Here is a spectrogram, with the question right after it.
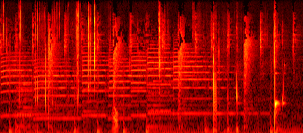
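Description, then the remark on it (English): A single crisp, loud cork pop from a Belle Meade bourbon bottle lands near the end over a soft, steady bed of background music with light rhythmic taps. “So let's pop this thing and see what it tastes like before we move on to the rest of our story.”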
